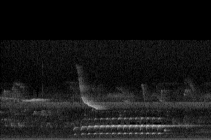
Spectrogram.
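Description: A pileated woodpecker gives a rapid, ringing series of about fourteen even notes lasting under two seconds. A thin, high descending whistle and a steady low hum run underneath.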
